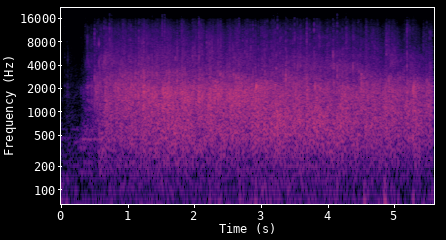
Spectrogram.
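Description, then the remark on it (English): A Presbyterian audience bursts into applause after a brief quiet moment, a dense, steady wash of many hands clapping that holds at a strong, even level for several seconds with no talking over it. “We don't often applaud because the Presbyterian spirit doesn't usually allow it, but this is the exception.”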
